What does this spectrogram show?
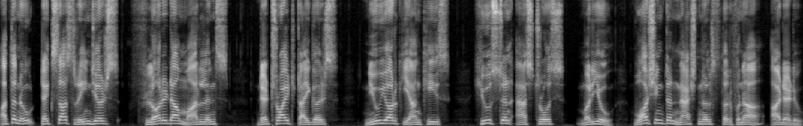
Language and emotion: Telugu, neutral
